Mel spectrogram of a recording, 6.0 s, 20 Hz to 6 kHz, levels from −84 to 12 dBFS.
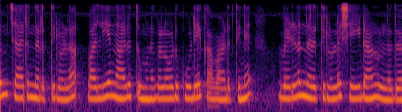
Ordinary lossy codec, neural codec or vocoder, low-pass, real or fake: none; none; 5.4 kHz; real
